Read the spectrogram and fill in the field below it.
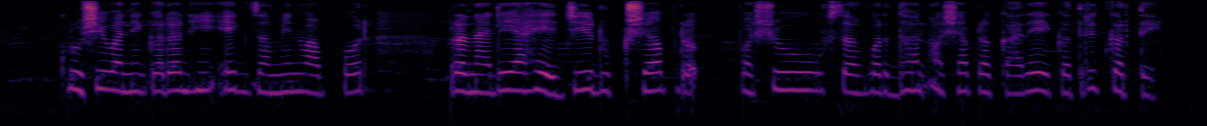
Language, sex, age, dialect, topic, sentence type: Marathi, male, 31-35, Varhadi, agriculture, statement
